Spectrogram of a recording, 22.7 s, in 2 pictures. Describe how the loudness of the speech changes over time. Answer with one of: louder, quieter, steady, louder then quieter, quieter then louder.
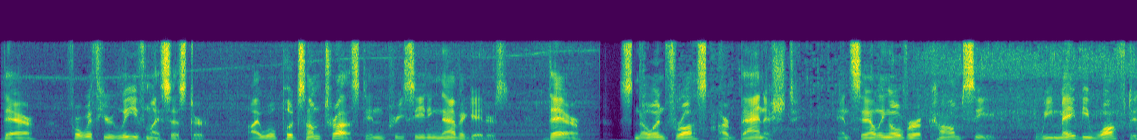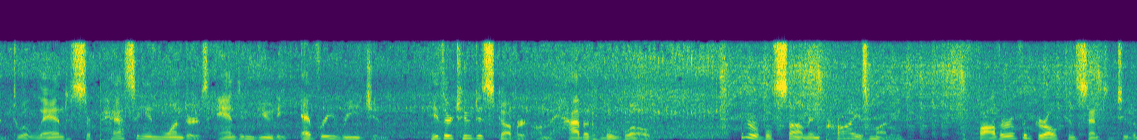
steady.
